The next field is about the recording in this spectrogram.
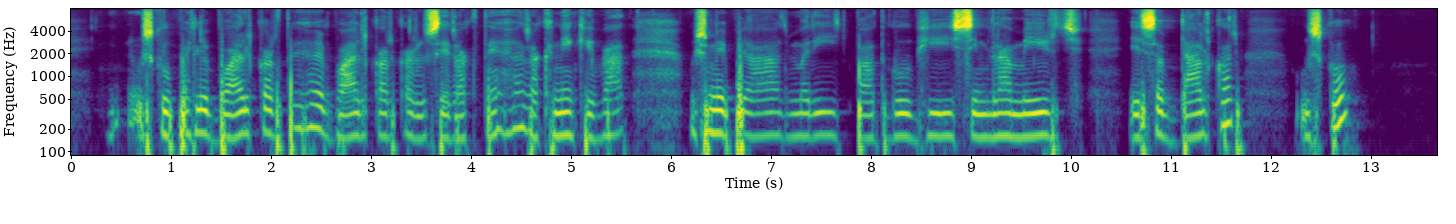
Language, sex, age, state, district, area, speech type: Hindi, female, 60+, Uttar Pradesh, Chandauli, urban, spontaneous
